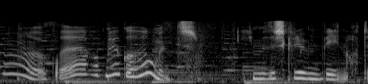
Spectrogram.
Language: Icelandic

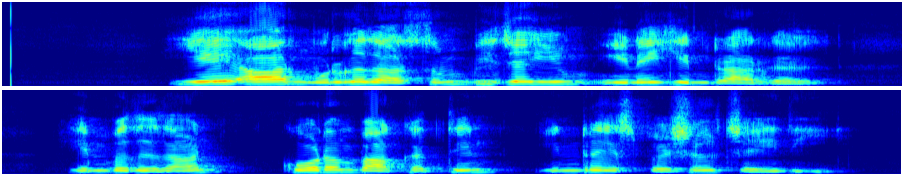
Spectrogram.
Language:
Tamil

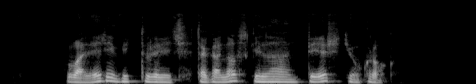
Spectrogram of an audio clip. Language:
Mari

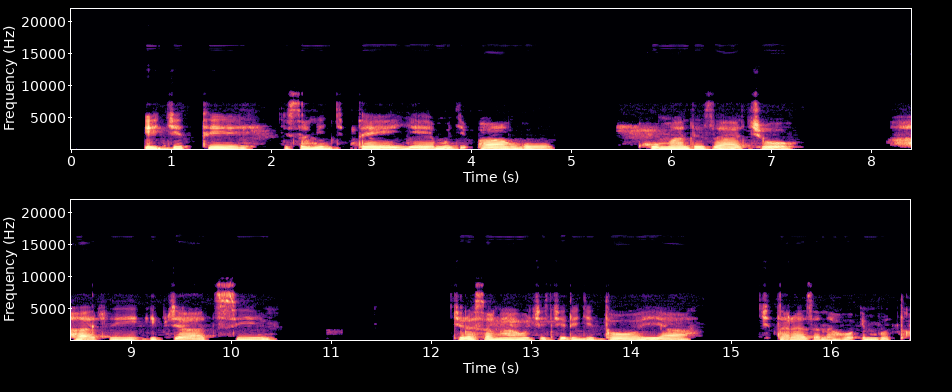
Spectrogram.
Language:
Kinyarwanda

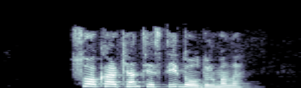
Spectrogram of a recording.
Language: Turkish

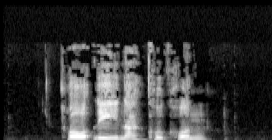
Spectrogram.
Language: Thai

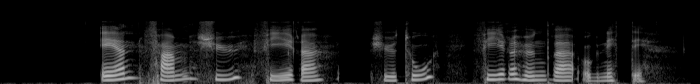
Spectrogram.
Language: Norwegian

